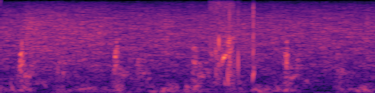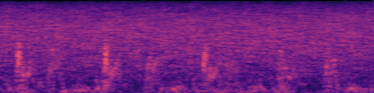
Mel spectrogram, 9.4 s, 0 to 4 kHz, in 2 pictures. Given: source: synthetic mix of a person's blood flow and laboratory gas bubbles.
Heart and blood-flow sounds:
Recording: Doppler ultrasound of blood flow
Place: precordium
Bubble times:
2.60-3.01 s: bubbles
3.12-3.21 s: bubbles
From the record:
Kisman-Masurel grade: 213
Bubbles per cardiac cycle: several, 3 to 8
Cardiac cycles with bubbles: 1 to 10%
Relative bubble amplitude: loud (0.450 to 0.775)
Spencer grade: 1 (occasional bubble signal discernible with the cardiac motion signal, with majority of cardiac periods free of bubbles)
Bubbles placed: only in the low amplitude regions of the cardiac cycle

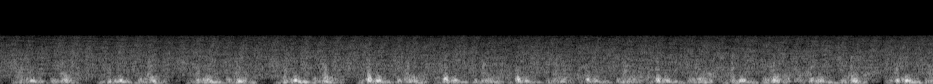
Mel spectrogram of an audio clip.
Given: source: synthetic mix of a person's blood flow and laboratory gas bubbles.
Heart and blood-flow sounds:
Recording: Doppler ultrasound of blood flow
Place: precordium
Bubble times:
0.68-0.73 s: bubbles
7.85-8.05 s: bubbles
From the record:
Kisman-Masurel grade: 121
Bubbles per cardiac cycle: 1 to 2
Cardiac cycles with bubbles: 10 to 50%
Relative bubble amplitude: barely perceptible (0.100 to 0.250)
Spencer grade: 2 (many but less than half of the cardiac periods contain bubble signals, singularly or in groups)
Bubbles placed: anywhere in the cardiac cycle

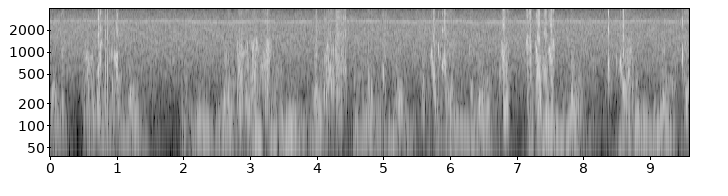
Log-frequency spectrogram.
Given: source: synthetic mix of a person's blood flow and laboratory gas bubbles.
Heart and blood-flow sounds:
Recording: Doppler ultrasound of blood flow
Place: precordium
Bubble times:
0.15-0.22 s: bubbles
0.47-1.07 s: bubbles
2.62-2.71 s: bubbles
2.77-3.33 s: bubbles
3.96-4.46 s: bubbles
4.75-4.87 s: bubbles
4.96-5.04 s: bubbles
5.57-6.07 s: bubbles
6.25-6.36 s: bubbles
6.72-6.91 s: bubbles
7.12-7.23 s: bubbles
7.26-7.58 s: bubbles
8.32-8.43 s: bubbles
8.46-8.77 s: bubbles
9.45-9.59 s: bubbles
From the record:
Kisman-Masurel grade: 233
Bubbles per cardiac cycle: several, 3 to 8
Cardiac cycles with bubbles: 50 to 99%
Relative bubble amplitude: loud (0.450 to 0.775)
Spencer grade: 3 (all of the cardiac periods contain showers or single bubble signals, but not dominating or overriding the cardiac motion signals)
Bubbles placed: only in the low amplitude regions of the cardiac cycle

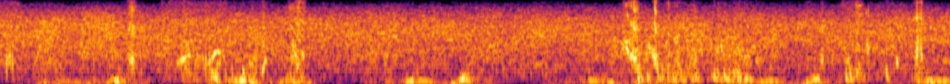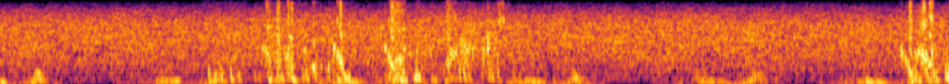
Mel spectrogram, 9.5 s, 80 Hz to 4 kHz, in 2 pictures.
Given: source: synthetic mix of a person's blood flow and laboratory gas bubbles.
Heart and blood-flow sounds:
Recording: Doppler ultrasound of blood flow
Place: precordium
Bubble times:
0.00-0.11 s: bubbles
0.63-0.70 s: bubbles
0.80-1.37 s: bubbles
1.43-1.54 s: bubbles
3.10-3.82 s: bubbles
4.03-4.14 s: bubbles
4.19-4.53 s: bubbles
4.55-4.66 s: bubbles
5.75-6.55 s: bubbles
6.63-7.34 s: bubbles
9.21-9.50 s: bubbles
From the record:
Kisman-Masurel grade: 333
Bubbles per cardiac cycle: rolling drumbeat, 9 or more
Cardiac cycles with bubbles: 50 to 99%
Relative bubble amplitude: loud (0.450 to 0.775)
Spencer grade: 3 (all of the cardiac periods contain showers or single bubble signals, but not dominating or overriding the cardiac motion signals)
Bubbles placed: anywhere in the cardiac cycle

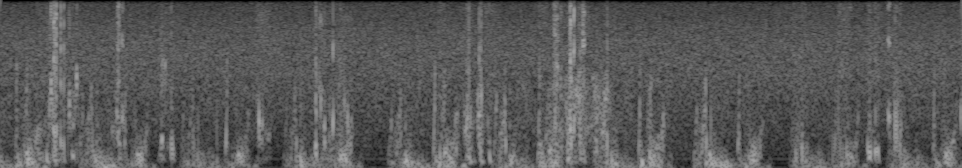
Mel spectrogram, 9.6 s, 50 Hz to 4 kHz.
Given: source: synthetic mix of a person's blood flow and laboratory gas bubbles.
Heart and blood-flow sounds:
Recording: Doppler ultrasound of blood flow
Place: precordium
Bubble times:
0.36-0.81 s: bubbles
1.10-1.25 s: bubbles
1.58-1.77 s: bubbles
2.55-2.71 s: bubbles
3.12-3.53 s: bubbles
4.37-4.46 s: bubbles
4.61-4.96 s: bubbles
5.37-6.19 s: bubbles
7.92-8.07 s: bubbles
8.38-8.53 s: bubbles
8.65-8.82 s: bubbles
8.87-9.04 s: bubbles
9.58-9.63 s: bubbles
From the record:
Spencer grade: 3 (all of the cardiac periods contain showers or single bubble signals, but not dominating or overriding the cardiac motion signals)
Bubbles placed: only in the low amplitude regions of the cardiac cycle

